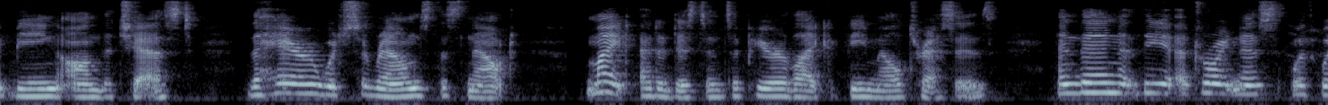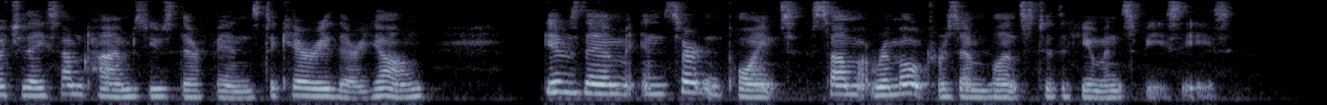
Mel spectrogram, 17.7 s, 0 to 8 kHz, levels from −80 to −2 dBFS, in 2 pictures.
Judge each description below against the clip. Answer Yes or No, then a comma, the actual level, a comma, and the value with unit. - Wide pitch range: Yes, wide, 5.7 semitones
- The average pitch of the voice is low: No, medium, 170 Hz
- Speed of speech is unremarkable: Yes, average, 155 wpm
